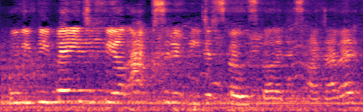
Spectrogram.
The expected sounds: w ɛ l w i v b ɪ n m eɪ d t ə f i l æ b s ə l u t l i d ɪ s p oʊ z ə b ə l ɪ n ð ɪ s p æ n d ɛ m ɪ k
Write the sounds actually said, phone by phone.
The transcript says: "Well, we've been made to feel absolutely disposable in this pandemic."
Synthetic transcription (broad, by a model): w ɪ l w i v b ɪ m eɪ d t ə f i l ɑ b s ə l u t l i d ɪ s p oʊ z ə b ə l ɪ n ð ɪ s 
